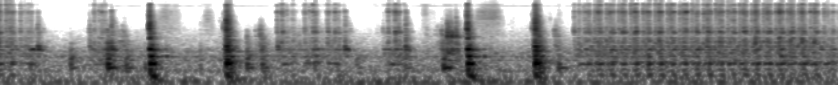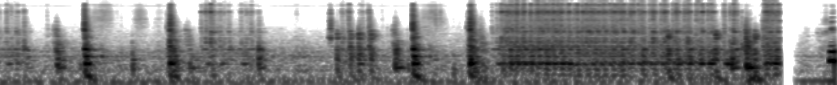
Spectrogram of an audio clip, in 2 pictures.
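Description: Sewing machine stitching a thermal lunch bag at a short stitch length, in repeated close bursts of fast whirring separated by pauses and handling clicks, with a longer steady run near the end.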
